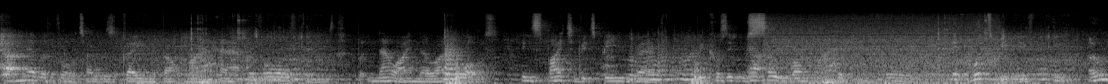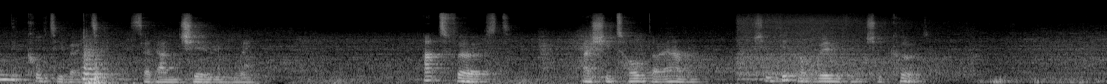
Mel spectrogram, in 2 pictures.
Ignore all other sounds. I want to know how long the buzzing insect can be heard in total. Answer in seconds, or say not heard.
17 s.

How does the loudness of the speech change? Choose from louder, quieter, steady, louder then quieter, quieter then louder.
steady.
